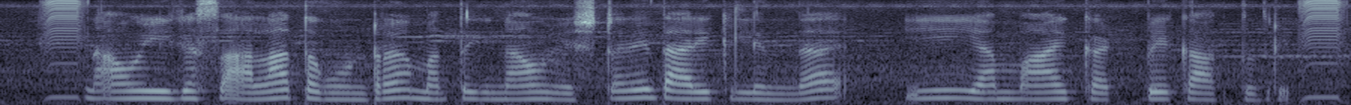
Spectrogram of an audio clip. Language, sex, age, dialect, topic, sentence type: Kannada, female, 18-24, Northeastern, banking, question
